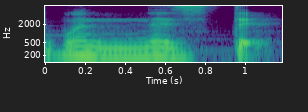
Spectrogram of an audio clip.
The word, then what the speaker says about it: Wednesday: Wednesday. It's a a white and Daniel's day. How many D's we have in Wednesday? We have two D's. One of them is silent.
